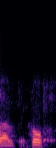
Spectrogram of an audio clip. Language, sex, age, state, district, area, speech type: Marathi, male, 18-30, Maharashtra, Nanded, urban, conversation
